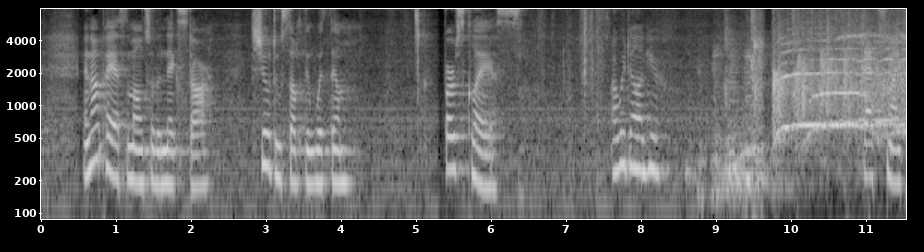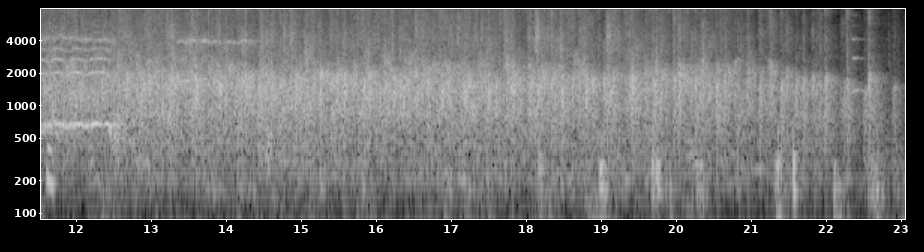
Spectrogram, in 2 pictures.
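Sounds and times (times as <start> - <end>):
speech: 0.6 - 4.3, 5.4 - 6.2, 7.6 - 9.7, 11.0 - 11.9
audience applause: 9.1 - 23.0.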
